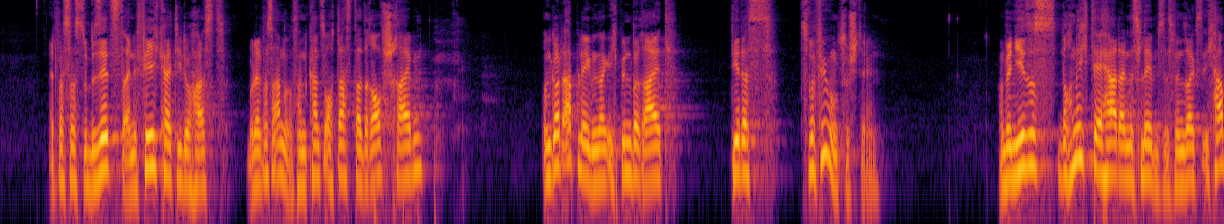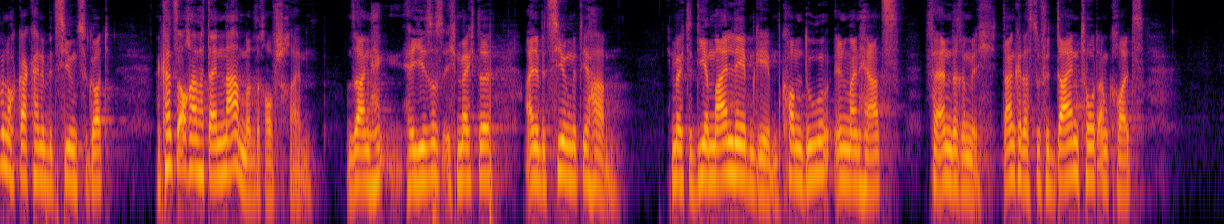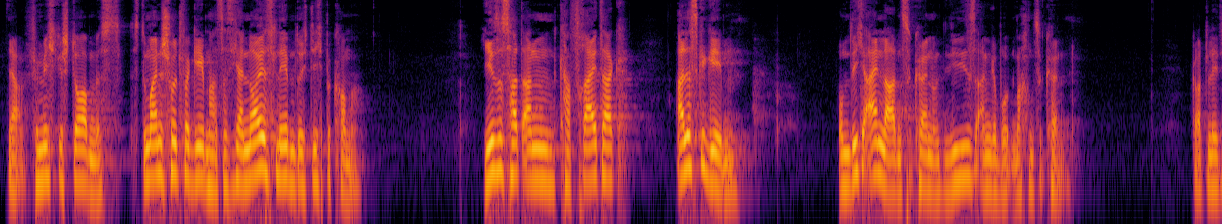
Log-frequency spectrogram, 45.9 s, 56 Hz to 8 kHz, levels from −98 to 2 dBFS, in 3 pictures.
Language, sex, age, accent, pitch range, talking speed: German, male, 40-59, German, 135-165 Hz, 175 wpm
